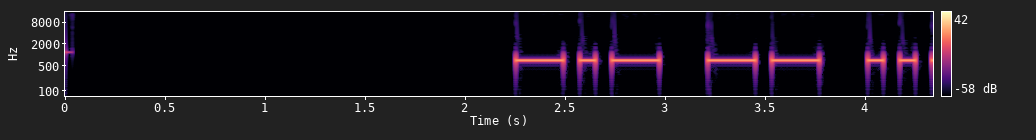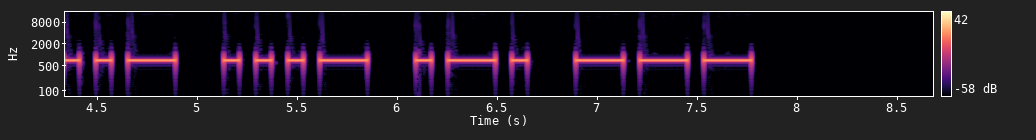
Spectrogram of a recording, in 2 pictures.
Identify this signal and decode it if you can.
Morse code, heard as a keyed tone, about 15 wpm, 700 Hz. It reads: KM4VRO
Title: USA Call Signs - 6 Characters - Repeated 3x - 15wpm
